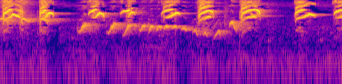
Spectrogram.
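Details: Mini green leafbird in full song as a training master: loud looping high whistles alternate with lower sliding phrases and harsh bursts, roughly one phrase each second, with a faint background hum.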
